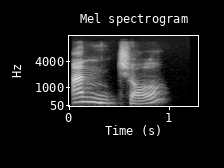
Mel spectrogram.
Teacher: para pronunciar la palabra ancho, la lengua se mueve, el ápice de la lengua se mueve un poco más hacia atrás. No es alveolar como el fonema, es prepalatal, se mueve un poco posterior.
